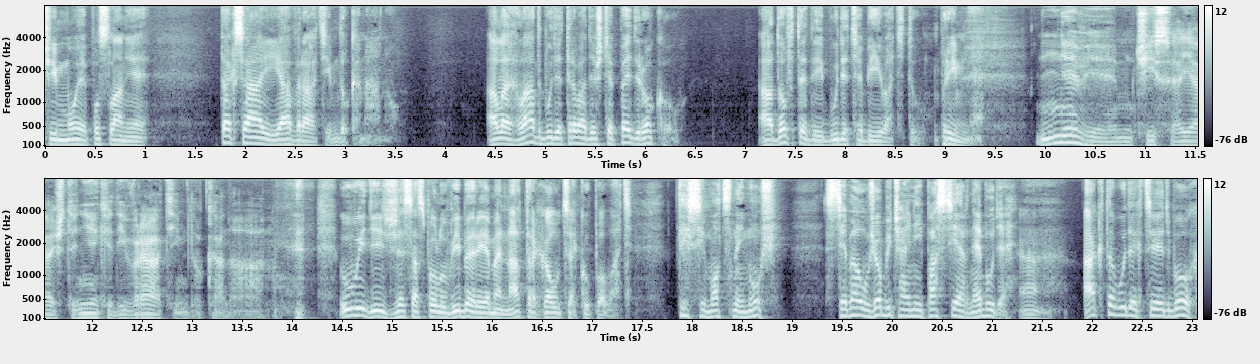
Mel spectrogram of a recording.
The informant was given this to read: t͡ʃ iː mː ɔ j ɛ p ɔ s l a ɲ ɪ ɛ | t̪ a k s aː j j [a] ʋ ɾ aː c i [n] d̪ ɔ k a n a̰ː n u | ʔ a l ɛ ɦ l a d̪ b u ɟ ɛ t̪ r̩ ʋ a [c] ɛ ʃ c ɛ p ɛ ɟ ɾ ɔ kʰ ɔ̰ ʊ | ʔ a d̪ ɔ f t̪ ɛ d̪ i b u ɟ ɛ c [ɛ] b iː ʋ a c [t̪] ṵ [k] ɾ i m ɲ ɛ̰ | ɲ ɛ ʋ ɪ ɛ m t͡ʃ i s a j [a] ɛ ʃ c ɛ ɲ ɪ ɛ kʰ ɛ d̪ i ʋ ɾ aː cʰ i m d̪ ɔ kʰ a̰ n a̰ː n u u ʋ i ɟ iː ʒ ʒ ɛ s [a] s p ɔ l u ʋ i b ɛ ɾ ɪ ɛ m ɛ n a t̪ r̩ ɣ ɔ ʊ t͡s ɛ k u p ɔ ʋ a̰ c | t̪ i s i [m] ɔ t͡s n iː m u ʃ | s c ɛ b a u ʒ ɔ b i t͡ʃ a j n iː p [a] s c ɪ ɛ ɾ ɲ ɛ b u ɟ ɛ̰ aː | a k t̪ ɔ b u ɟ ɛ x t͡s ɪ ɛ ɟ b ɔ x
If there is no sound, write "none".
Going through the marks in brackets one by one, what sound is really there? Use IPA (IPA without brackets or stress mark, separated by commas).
a, m, ɟ, ɛ, t̪, p, a, a, m, a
